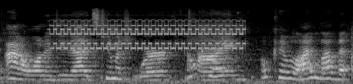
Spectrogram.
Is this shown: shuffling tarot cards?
no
